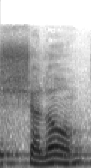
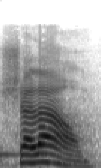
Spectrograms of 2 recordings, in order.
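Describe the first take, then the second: First: It is said in a plain standard accent. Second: It is said in a drawled regional accent. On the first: This is how the people would not say it. "They wouldn't say shalom" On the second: This is how the people from the region would say it. "They would say shalom"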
